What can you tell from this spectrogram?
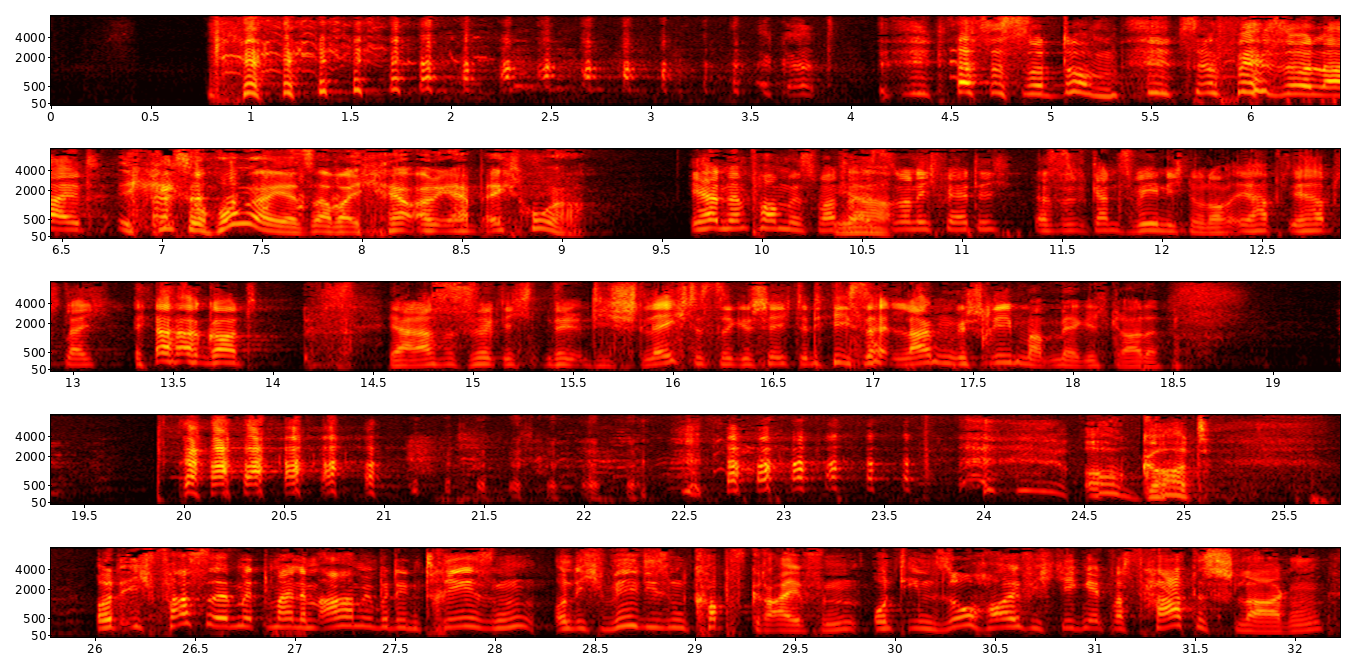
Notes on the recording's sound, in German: Live in Dortmund. Im FZW Dortmund aufgezeichneten Liveshow.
